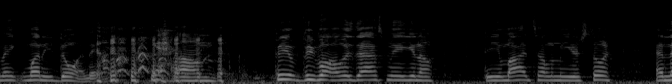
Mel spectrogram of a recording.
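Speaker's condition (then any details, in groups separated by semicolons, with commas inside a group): Cerebral palsy; cerebral palsy, from birth, uses wheelchair; diagnosed about 1.5 years old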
